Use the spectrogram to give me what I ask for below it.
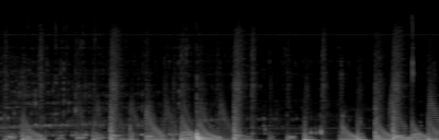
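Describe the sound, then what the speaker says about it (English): Collected rainwater poured through a funnel into a rain gauge, a quiet gurgling trickle with small splashes and drips, close by and faint, alternating with a person talking. "We'll put the funnel on and pour our rain in."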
